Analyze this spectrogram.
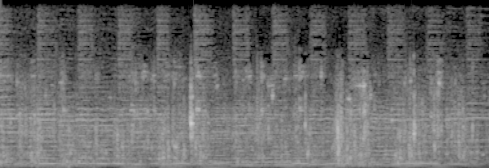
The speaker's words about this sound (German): Nur wenige Wochen später verlassen drei vollbepackte Pferdekarren die Stadt Weimar.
